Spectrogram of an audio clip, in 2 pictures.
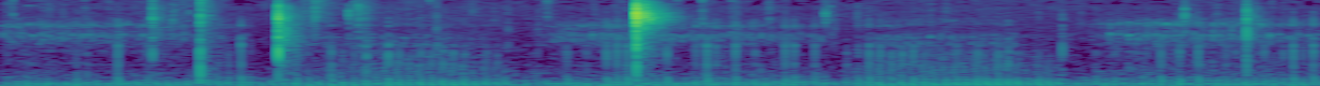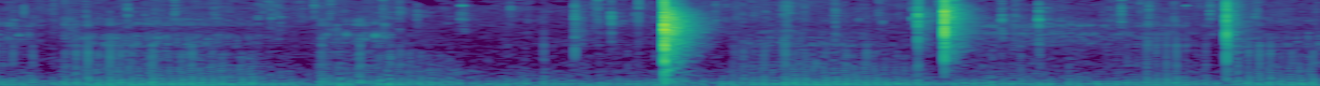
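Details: Soft low purring from a sleeping cat in a cozy fireside setting, quieter rhythmic rumble in repeated breaths, mixed with frequent crisp crackles and a few loud snaps from the fire.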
